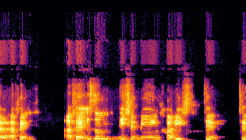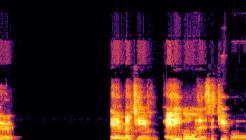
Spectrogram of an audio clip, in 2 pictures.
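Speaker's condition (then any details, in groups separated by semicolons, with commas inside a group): Cerebral palsy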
